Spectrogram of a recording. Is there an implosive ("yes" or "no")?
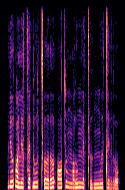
yes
